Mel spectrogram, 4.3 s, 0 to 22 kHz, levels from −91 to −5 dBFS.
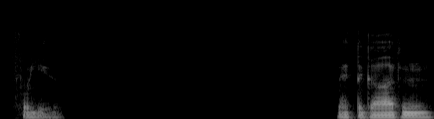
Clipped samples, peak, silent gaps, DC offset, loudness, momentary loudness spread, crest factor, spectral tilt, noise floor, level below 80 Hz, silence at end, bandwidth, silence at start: under 0.1%; -28 dBFS; 0.66-3.37 s; under 0.1%; -47 LUFS; 18 LU; 22 dB; -9.5 dB/octave; under -90 dBFS; -60 dBFS; 0 s; 7.8 kHz; 0.25 s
